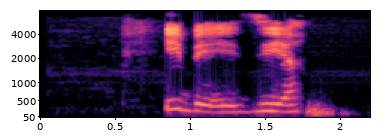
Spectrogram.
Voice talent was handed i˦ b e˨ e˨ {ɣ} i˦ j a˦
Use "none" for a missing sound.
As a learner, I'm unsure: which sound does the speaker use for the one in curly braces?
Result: z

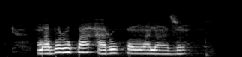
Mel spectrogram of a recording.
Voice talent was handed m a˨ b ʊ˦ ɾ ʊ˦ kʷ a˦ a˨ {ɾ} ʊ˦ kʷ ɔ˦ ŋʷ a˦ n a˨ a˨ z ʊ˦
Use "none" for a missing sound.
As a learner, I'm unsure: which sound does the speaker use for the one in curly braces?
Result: ɾ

